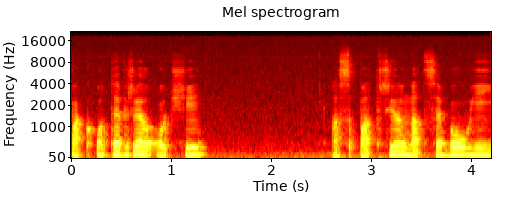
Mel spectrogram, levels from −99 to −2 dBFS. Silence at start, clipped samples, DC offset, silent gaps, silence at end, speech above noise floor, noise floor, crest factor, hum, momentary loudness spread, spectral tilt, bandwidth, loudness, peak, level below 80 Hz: 0 s; under 0.1%; under 0.1%; none; 0 s; 31 dB; -49 dBFS; 16 dB; none; 12 LU; -8 dB/octave; 11 kHz; -20 LUFS; -4 dBFS; -46 dBFS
